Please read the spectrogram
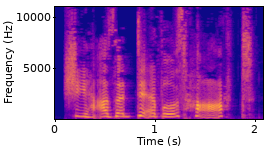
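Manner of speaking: slow, high-pitched denunciation; accusing old woman. A narrator's reading. Maggie denounces Constance to Gordon, accusing high voice. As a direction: denounce her slowly, high in the voice.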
